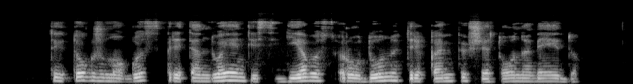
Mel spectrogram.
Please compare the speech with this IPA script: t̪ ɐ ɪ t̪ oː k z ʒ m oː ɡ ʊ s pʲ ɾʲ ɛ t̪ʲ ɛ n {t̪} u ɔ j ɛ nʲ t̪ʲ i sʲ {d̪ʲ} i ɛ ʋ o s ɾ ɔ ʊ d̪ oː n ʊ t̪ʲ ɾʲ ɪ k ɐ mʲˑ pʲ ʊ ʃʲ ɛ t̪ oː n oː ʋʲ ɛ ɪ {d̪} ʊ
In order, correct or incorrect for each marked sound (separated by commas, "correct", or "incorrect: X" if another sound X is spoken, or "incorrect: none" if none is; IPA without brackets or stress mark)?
incorrect: d̪, correct, correct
